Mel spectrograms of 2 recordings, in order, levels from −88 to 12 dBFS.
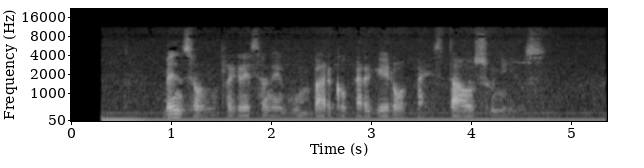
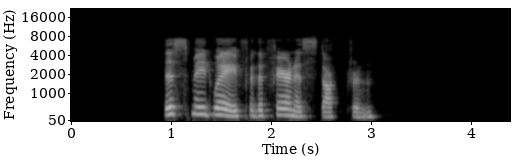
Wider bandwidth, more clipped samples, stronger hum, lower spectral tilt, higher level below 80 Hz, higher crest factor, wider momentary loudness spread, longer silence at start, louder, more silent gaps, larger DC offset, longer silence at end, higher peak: first, 11.5 kHz vs 7.8 kHz; neither; neither; second, -3 dB/octave vs -4.5 dB/octave; first, -40 dBFS vs -72 dBFS; about the same, 24 dB vs 22 dB; first, 17 LU vs 14 LU; second, 0.3 s vs 0.95 s; about the same, -26 LUFS vs -24 LUFS; neither; neither; second, 0 s vs 1.35 s; first, -2 dBFS vs -6 dBFS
